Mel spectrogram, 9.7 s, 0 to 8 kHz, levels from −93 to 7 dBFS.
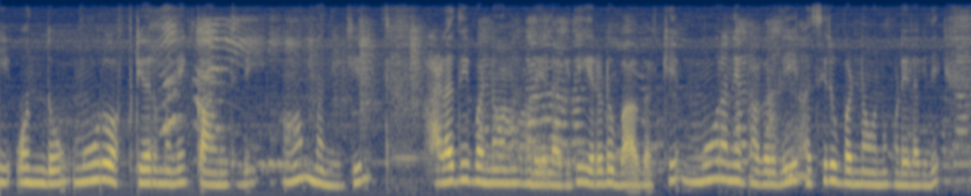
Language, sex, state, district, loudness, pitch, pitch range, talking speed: Kannada, female, Karnataka, Mysore, -21 LUFS, 215 Hz, 195-245 Hz, 110 wpm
